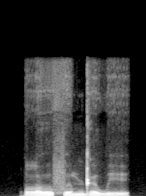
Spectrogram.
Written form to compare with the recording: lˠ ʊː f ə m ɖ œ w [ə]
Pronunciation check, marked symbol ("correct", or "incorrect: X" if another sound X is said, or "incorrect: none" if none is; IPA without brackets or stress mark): incorrect: ɪ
